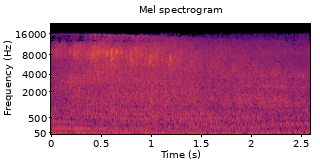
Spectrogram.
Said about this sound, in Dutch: worden we er even aan herinnerd dat we hier vlakbij militair oefenterrein zitten. Twee luchtmachthelikopters vliegen rakelings over de toppen van de bomen.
